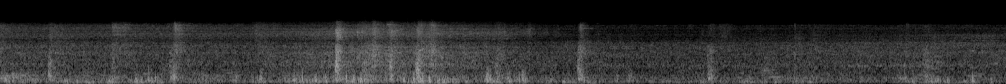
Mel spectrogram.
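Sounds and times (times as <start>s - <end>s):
train wheel clacks: 0.0s - 6.4s, 7.0s - 8.3s
train running rumble: 0.0s - 10.0s.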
